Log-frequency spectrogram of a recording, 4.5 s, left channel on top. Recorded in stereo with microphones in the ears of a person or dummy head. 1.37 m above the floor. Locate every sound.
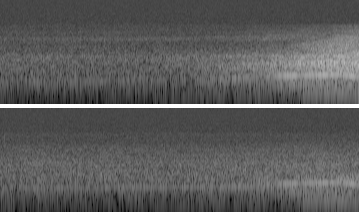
Only background noise.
